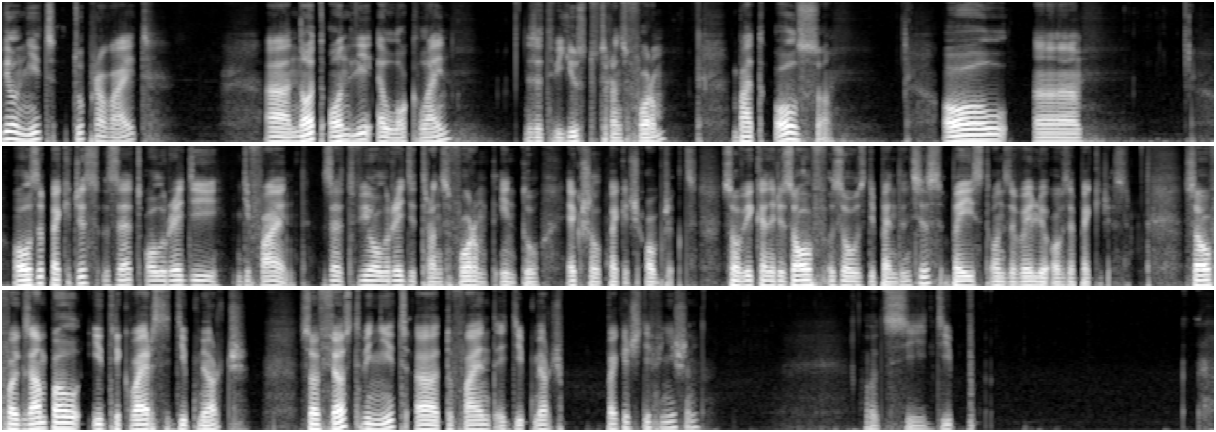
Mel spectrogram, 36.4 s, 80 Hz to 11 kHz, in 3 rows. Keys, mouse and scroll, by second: 3.1 ctrl+space, 3.5 ctrl+e, 3.8 ctrl+b, 7.5 alt+b, 8.1 ctrl+g, 8.5 alt+b, 8.7-9.8 typing, 9.9 ctrl+s, 10.6 alt+b, 10.9-12.3 typing, 21.5 ctrl+space, 21.7 alt+b, 22.6 ctrl+g, 23.9 click, 24.6 scroll down 1, 28.7-30.1 scroll down 1, 30.1 click, 30.9 ctrl+b, 31.3 ctrl+e.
